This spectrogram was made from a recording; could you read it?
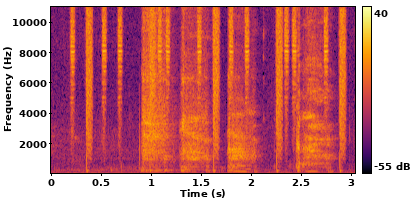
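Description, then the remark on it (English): A loud coughing fit: a rapid string of harsh, raspy coughs and throat-clearing bursts tumbling over one another for a few seconds, with no talking. “Seems I can't smoke or laugh now without coughing.”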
